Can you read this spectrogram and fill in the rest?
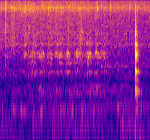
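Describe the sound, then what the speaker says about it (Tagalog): Garlic sautéing in a pan for chicken caldereta, a steady close sizzle and frying crackle with light stirring, ending in a single sharp clink of a utensil against the pan. "Gisa tayo ng bawang."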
